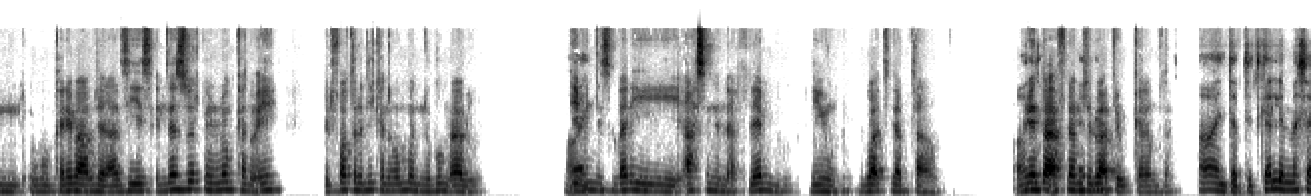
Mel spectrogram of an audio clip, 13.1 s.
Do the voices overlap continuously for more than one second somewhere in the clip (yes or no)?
no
